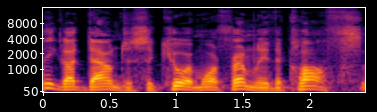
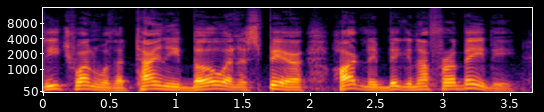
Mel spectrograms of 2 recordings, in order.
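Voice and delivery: plain reading voice

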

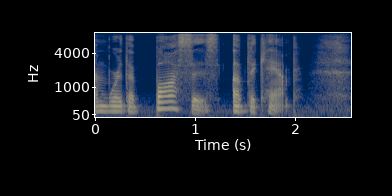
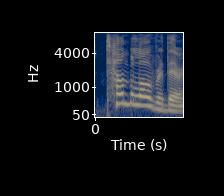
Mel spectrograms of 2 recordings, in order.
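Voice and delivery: high, raised command; directing; 10 semitones higher, 4 dB louder, faster than usual. A narrator's reading. Rescue leader sending his men to the shack, directing loudly. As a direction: call an order out to the men. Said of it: "directed Mister Hammond to his men".

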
